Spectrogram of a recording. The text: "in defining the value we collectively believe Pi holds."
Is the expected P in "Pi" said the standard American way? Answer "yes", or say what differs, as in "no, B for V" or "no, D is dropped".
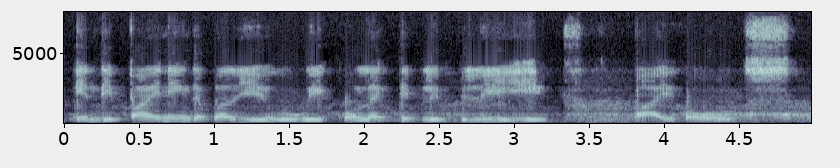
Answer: no, B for P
